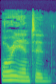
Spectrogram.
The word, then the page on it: oriented: British English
